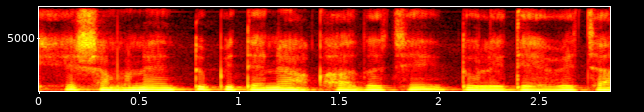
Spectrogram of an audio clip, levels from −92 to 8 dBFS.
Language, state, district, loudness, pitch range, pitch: Idu Mishmi, Arunachal Pradesh, Lower Dibang Valley, -14 LUFS, 170-195 Hz, 180 Hz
